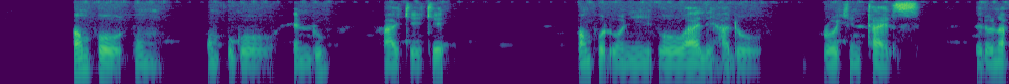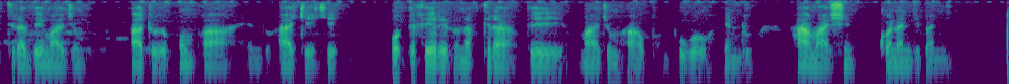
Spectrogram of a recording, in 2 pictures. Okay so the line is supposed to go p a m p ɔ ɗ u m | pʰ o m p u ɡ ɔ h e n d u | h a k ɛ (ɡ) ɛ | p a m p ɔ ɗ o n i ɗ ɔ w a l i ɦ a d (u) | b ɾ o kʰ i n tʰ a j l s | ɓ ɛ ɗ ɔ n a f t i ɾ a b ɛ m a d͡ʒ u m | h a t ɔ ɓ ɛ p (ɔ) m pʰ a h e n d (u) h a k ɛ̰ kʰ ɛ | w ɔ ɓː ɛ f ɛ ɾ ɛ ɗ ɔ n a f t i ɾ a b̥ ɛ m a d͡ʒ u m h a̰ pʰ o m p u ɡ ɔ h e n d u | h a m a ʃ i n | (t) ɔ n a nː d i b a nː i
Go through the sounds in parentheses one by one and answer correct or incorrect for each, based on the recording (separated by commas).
incorrect, incorrect, correct, correct, incorrect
